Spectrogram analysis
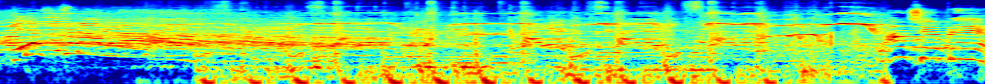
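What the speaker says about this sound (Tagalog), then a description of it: "bigyan natin ng isang malakas na palakpakan ng kasamang hiyawan!" A crowd at an evening political rally roars with cheering, whoops and shouts for the mayor, loud and continuous with clapping mixed in for nearly ten seconds.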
